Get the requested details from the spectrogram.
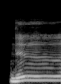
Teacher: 그러기 때문에 그 하면 이 소리가 나오다가 꺾어지기 때문에 그 자가 되어지는 거고요. 느 하면 이제 혀가 이 웃이빨을 살짝 대면서 요 끄트머리가 약간 올라가고 편편해지는 모습이에요. 그래가지고 느가 되고 이빨은 이에 두 개의 이빨 모양을 그대로 온떠서 세워놓은 거고요.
